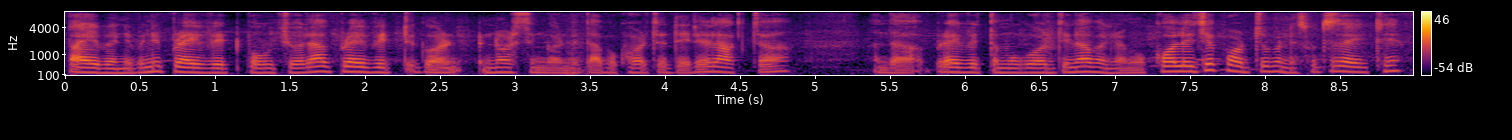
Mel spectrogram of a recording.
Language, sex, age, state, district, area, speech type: Nepali, female, 18-30, West Bengal, Darjeeling, rural, spontaneous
